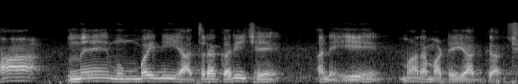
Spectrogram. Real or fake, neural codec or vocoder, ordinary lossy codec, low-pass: real; none; Opus, 16 kbps; 7.2 kHz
